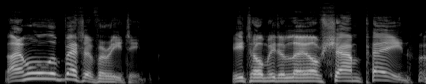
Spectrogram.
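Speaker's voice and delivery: put-on high, loud, testy old man in bed; a cranky old man scolding his brother; irritable old invalid. Bedridden Swithin chiding his deaf twin, high and testy.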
